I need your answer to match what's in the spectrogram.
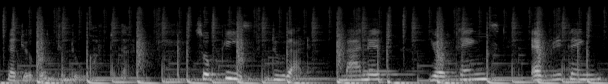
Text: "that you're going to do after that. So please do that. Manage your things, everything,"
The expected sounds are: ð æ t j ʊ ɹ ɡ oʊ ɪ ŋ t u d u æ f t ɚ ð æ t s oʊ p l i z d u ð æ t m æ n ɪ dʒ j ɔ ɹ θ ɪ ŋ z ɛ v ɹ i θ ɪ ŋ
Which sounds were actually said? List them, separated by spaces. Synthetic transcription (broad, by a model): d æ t j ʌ ɹ ɡ oʊ ɪ ŋ t u d u æ f t ɚ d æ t s oʊ p l i z d u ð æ t m æ n ɪ dʒ j ɔ ɹ t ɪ ŋ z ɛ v ɹ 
